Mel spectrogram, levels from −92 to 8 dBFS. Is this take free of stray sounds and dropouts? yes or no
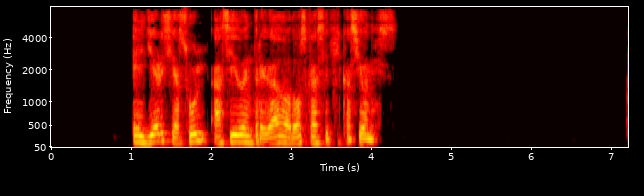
yes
